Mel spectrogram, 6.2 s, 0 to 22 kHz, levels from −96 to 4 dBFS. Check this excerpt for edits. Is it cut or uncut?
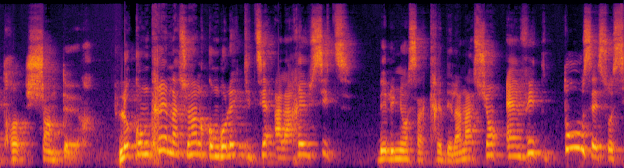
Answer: cut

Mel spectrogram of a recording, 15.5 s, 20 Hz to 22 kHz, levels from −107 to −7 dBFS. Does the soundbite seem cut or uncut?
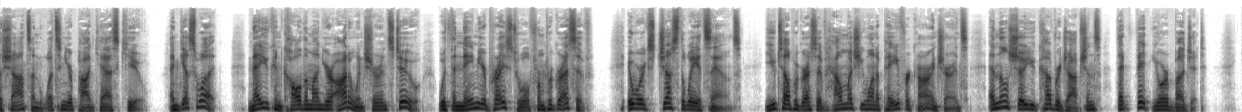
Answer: uncut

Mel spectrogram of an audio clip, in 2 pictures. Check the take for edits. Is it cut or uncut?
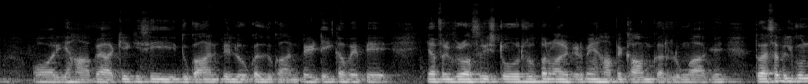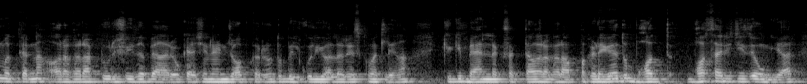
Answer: uncut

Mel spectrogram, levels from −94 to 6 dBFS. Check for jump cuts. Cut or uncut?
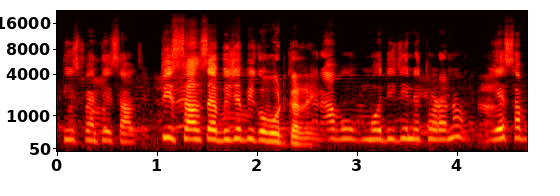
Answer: uncut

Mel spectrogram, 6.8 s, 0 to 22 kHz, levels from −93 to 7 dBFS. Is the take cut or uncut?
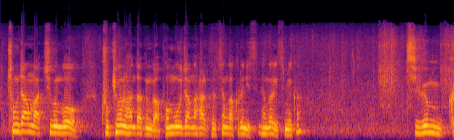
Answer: uncut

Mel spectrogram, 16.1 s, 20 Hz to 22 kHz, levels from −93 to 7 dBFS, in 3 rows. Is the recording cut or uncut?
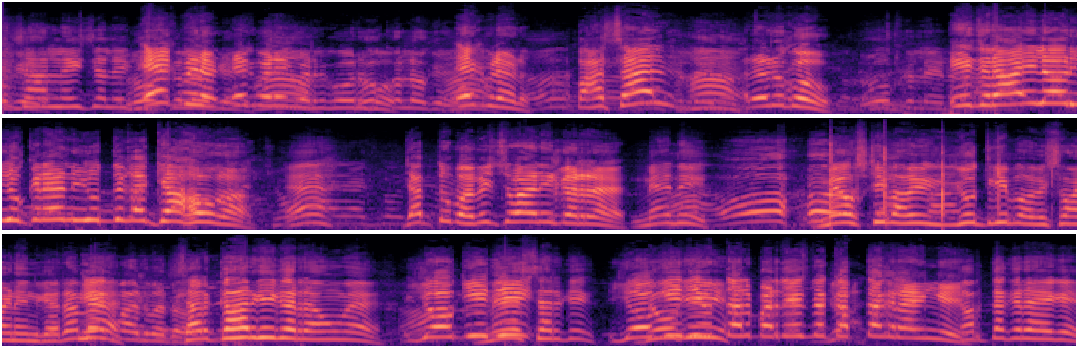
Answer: uncut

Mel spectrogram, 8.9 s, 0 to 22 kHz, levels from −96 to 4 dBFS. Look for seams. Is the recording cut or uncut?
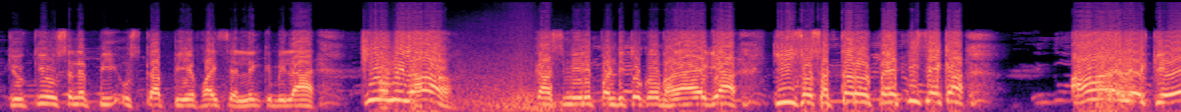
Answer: cut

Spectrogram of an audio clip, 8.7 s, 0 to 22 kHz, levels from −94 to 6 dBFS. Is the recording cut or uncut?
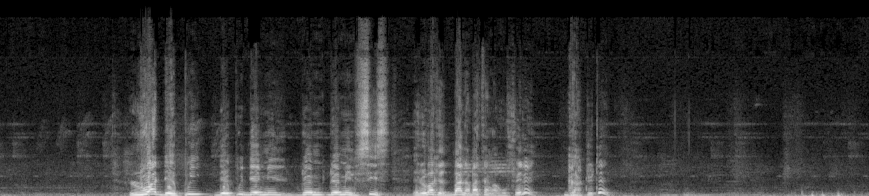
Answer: uncut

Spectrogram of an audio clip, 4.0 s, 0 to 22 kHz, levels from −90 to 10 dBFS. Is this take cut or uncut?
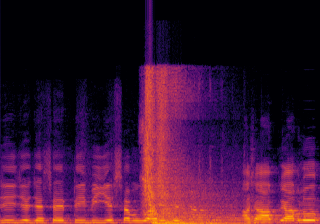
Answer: cut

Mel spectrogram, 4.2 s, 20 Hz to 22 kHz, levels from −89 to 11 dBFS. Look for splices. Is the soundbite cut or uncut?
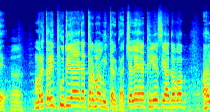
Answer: uncut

